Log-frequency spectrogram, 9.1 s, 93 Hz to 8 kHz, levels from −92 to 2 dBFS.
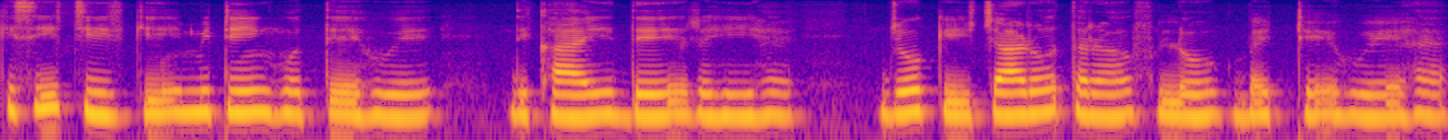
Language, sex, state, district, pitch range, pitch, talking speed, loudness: Hindi, female, Himachal Pradesh, Shimla, 200-220 Hz, 210 Hz, 120 wpm, -16 LUFS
